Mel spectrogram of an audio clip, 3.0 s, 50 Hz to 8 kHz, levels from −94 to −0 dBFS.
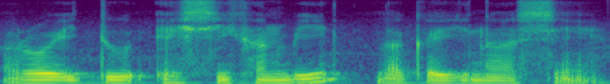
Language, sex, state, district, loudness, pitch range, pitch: Nagamese, male, Nagaland, Kohima, -17 LUFS, 100-110 Hz, 105 Hz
